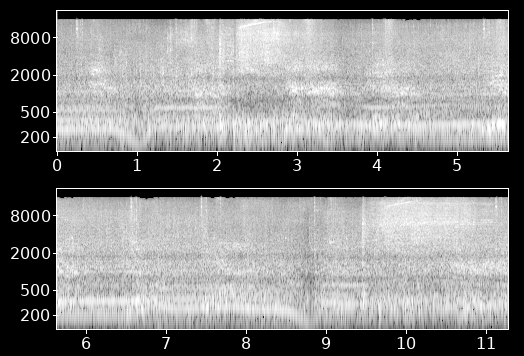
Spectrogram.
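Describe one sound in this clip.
Tyres hiss and rumble over sand.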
